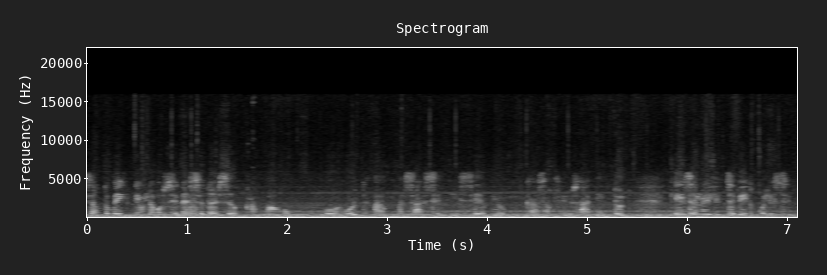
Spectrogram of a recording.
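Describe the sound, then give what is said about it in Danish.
A steady, loud engine drone fills an airplane cabin at Sisimiut throughout, a low continuous roar with voices talking over it. “Så er Sisimiut lige uden for flyet.”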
